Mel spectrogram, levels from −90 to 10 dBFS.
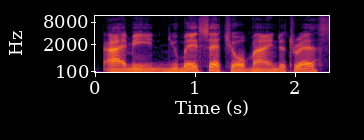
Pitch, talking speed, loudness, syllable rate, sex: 125 Hz, 230 wpm, -20 LUFS, 4.2 syllables/s, male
